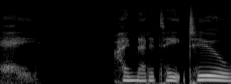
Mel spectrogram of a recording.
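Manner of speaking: hushed, very slow, drawn-out whisper. Retelling someone who comes up after a conference talk: imitating someone whispering. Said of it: "Why are you whispering?".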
